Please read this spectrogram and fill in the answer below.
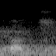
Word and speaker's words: BUNC: that's called a bunce Okay. or a bunk, depending on how you pronounce it.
